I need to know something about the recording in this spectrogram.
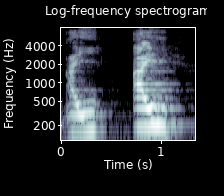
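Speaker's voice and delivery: real stammer on the opening word; halting start, word repeated. Real, not acted. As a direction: get stuck repeating the first word. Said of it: "I may stammer from time to time".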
